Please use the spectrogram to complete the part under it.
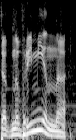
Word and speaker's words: одновременно: что варианты «одновременно» и «одновременно» абсолютно равнозначны. Просто журналистам и дикторам внушают, что возможен только вариант с ударением на третий слог, но вы их не слушаете.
